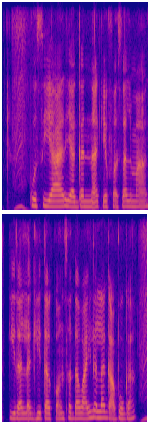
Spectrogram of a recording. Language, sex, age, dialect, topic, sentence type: Chhattisgarhi, female, 18-24, Northern/Bhandar, agriculture, question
